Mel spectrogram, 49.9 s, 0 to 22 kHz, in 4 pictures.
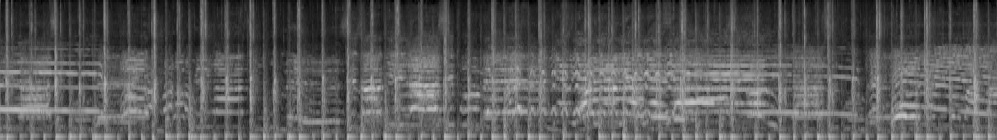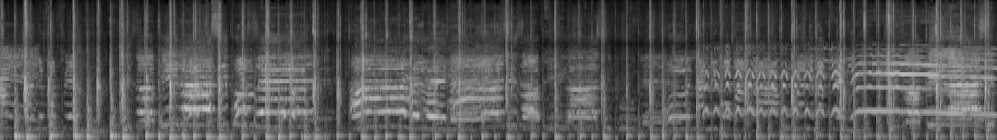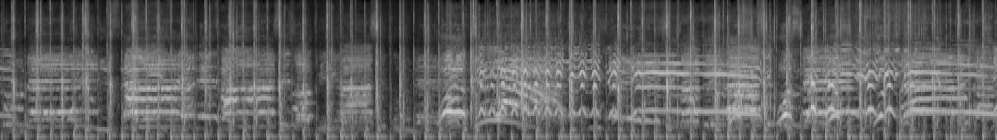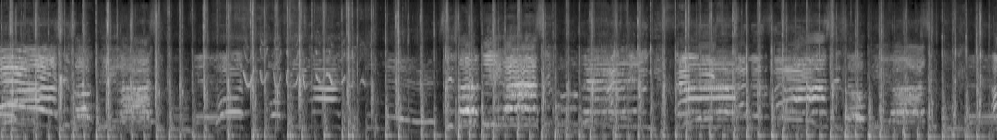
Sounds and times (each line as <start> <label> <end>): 0.0 Kalanga dance 49.8
15.8 youth group next-door playing music 49.8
